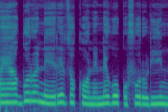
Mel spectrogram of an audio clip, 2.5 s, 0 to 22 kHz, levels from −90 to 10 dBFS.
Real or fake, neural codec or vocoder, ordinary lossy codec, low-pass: real; none; none; none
